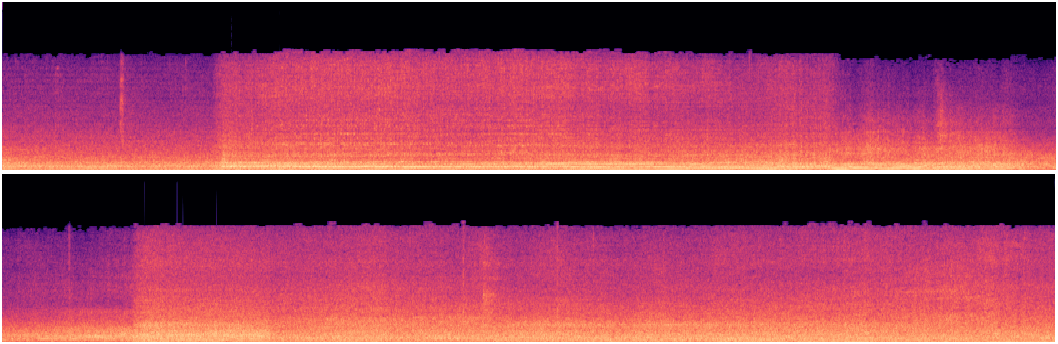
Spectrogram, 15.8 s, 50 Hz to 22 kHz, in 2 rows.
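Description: Ferrari 430 Scuderia's V8 engine running at idle. It steps up in loudness about a second and a half in, then revs up with a rising pitch over several seconds. A loud burst follows about nine seconds in, and the engine then runs steadily as the car moves off in slow traffic.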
